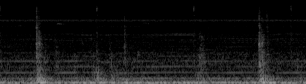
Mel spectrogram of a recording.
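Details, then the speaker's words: 1950 Chevy with the vacuum wiper motor replaced by an electric conversion kit wired to the ignition, ignition on: quiet, steady motor hum with soft, evenly spaced clicks at each end of the sweep; the wipers are working normally. "um the ignition is on so turn them on they oscillate back and forth"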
